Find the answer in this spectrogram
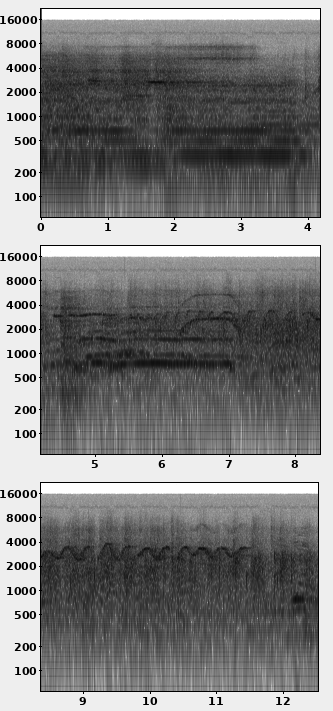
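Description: A live rock band's final chord ringing out, then, about four seconds in, the audience applauding and cheering, with loud warbling whistles rising and falling over the crowd noise.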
